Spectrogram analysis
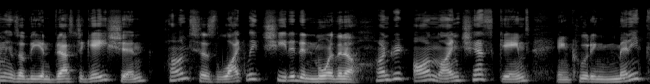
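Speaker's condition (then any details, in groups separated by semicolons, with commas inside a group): No condition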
